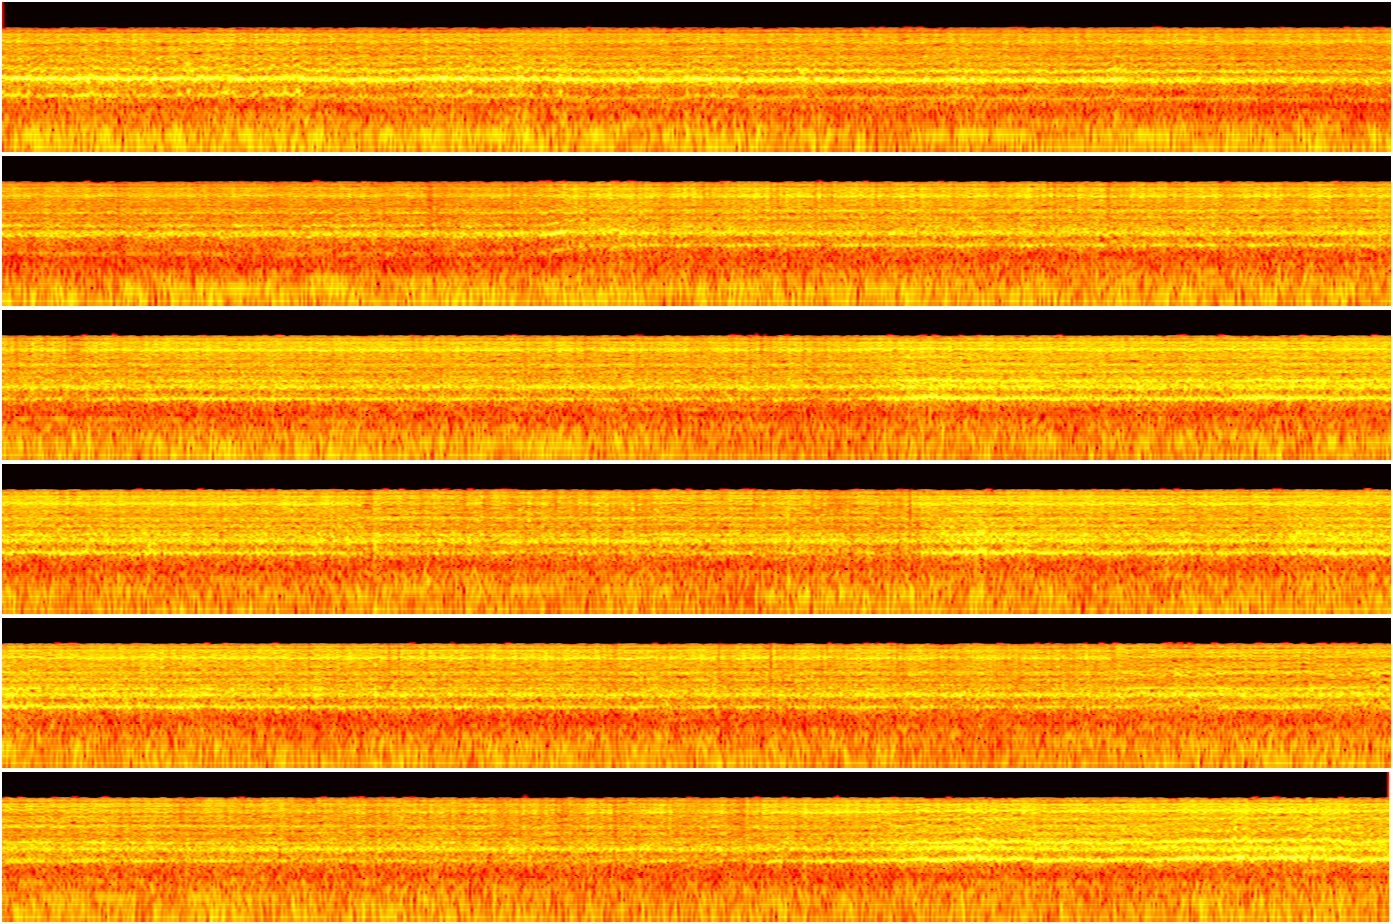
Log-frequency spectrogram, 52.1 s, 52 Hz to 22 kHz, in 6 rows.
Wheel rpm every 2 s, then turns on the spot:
110, 120, 120, 120, 110, 120, 150, 160, 160, 160, 160, 160, 160, 160, 160, 160, 160, 160, 160, 160, 160, 160, 160, 160, 160, 160.
none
